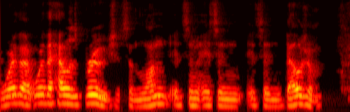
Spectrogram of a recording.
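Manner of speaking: usual speaking voice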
